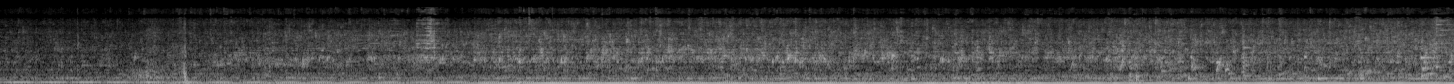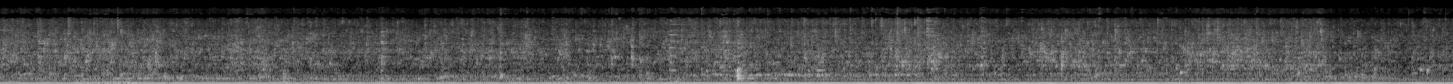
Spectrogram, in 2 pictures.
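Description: Backed-up sewage water rushing through a manhole chamber and away down the drain as the blockage clears: a steady gush of flowing water. A low steady rumble joins in about five seconds in.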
